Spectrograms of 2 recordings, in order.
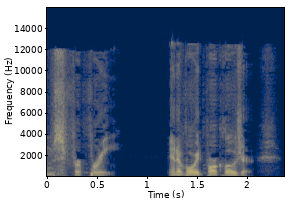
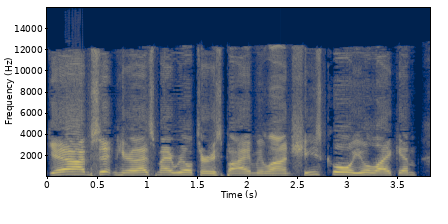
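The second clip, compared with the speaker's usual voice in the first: much higher, louder friendly vouching; Mike vouching; 10 semitones higher, 6 dB louder than usual. Pretend. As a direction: vouch for your realtor, pitched up and loud. Mike voiced vouching for agent.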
